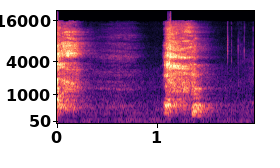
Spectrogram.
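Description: coughing

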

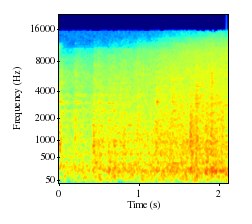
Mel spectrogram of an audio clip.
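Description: train passing on rails

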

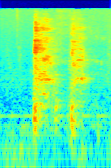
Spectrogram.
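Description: coughing

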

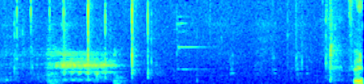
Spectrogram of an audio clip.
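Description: sheep bleating

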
